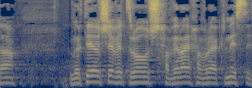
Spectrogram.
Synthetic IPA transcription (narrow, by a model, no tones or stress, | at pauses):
a | ɡ̥viɾt̪eoʃɛvɛt̪ɾoʃħaveɾajħavɾejaknɛsɛ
